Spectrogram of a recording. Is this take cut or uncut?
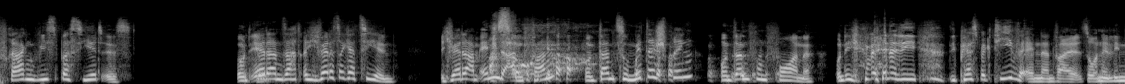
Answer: uncut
